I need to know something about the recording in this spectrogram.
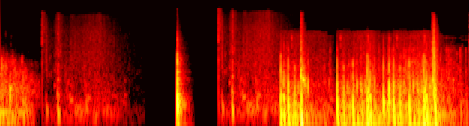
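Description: Water splashes and bubbles in short bursts as a game character swims.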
